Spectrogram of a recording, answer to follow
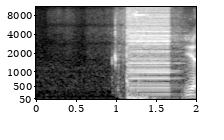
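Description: A game-show contestant's buzzer sounding once about a second in: a loud, steady electronic tone lasting about half a second, signalling a player buzzing in to answer.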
